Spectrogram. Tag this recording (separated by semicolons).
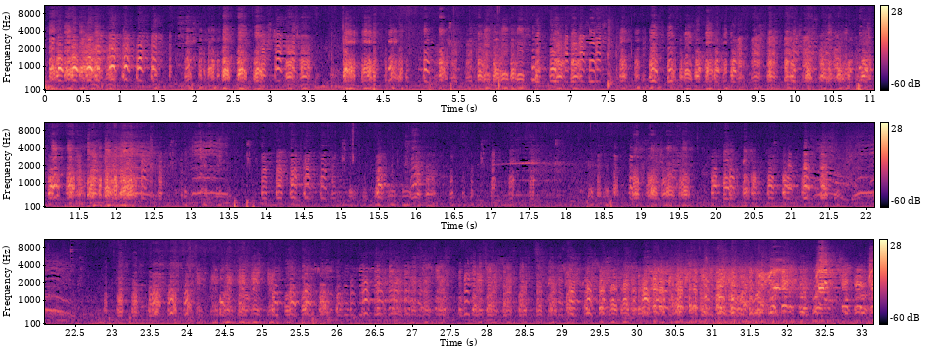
farmyard; geese; goose; honking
